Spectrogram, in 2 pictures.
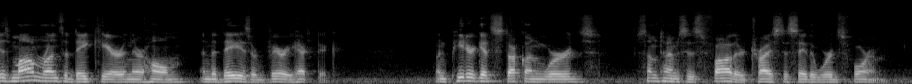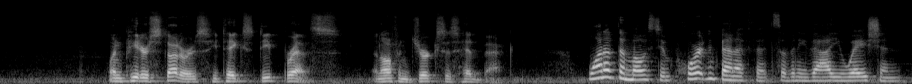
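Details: Adult male narrator; fluent speech.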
